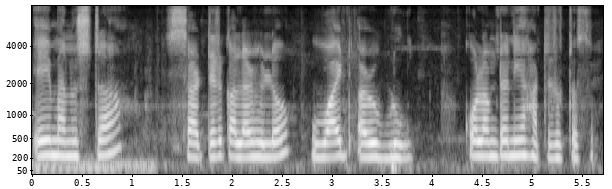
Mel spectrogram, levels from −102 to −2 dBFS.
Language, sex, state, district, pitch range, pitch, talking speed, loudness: Bengali, female, Assam, Kamrup Metropolitan, 210-230 Hz, 220 Hz, 135 wpm, -16 LUFS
